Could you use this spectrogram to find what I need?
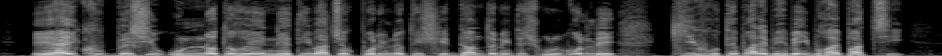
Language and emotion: Bengali, fearful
